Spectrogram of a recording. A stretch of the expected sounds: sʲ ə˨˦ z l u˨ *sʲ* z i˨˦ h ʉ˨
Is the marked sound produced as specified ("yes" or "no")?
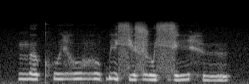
yes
